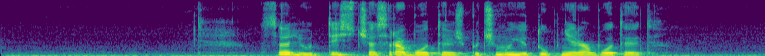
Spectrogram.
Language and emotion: Russian, neutral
